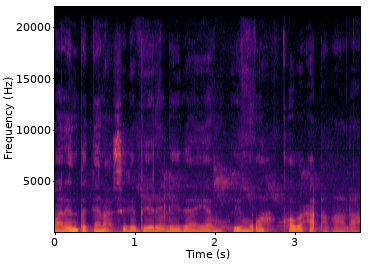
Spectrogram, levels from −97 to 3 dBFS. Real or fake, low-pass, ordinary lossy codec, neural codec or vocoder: real; none; none; none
